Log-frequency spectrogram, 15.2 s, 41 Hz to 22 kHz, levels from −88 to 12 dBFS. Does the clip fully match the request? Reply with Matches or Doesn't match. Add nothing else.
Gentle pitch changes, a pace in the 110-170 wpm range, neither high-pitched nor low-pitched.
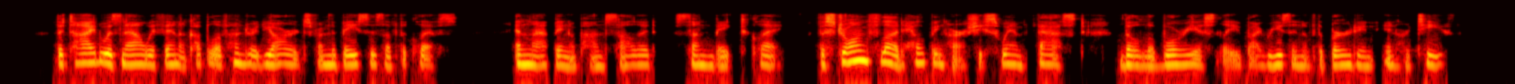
Matches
